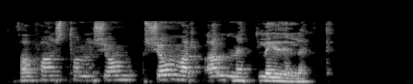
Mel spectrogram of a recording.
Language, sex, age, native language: Icelandic, female, 80-89, Icelandic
